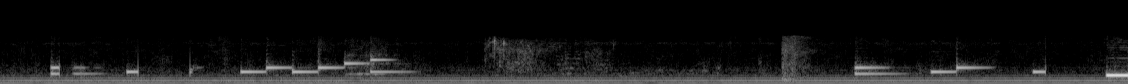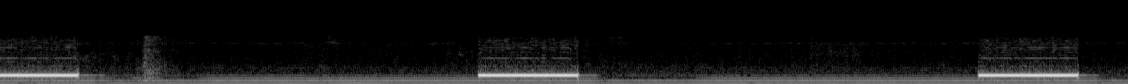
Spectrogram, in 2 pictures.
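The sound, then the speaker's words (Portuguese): A telephone call is transferred, with two bursts of quick dialing beeps followed by three long, steady tones spaced several seconds apart, all over a constant low electrical hum. “Deixa eu só tentar transferir a ligação.”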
